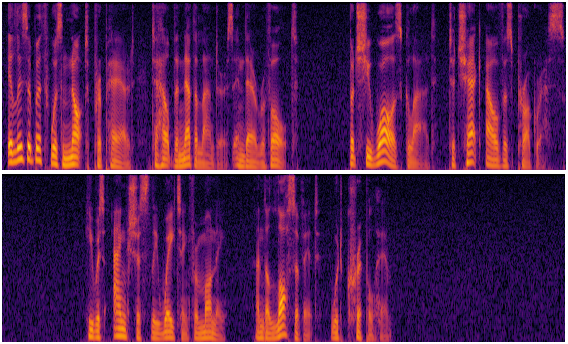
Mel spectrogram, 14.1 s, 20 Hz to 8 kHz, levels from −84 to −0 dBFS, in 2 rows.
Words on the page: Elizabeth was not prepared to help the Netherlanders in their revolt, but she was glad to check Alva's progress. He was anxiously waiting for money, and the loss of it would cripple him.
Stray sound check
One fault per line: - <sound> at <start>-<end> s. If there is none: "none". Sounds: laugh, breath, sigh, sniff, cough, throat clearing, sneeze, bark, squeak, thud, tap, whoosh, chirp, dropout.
none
